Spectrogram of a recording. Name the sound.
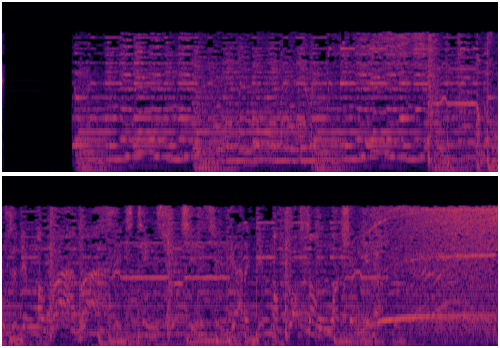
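upright vacuum cleaner running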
